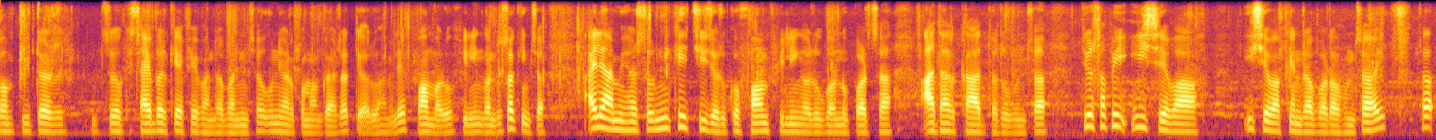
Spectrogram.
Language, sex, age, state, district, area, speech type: Nepali, male, 18-30, West Bengal, Darjeeling, rural, spontaneous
